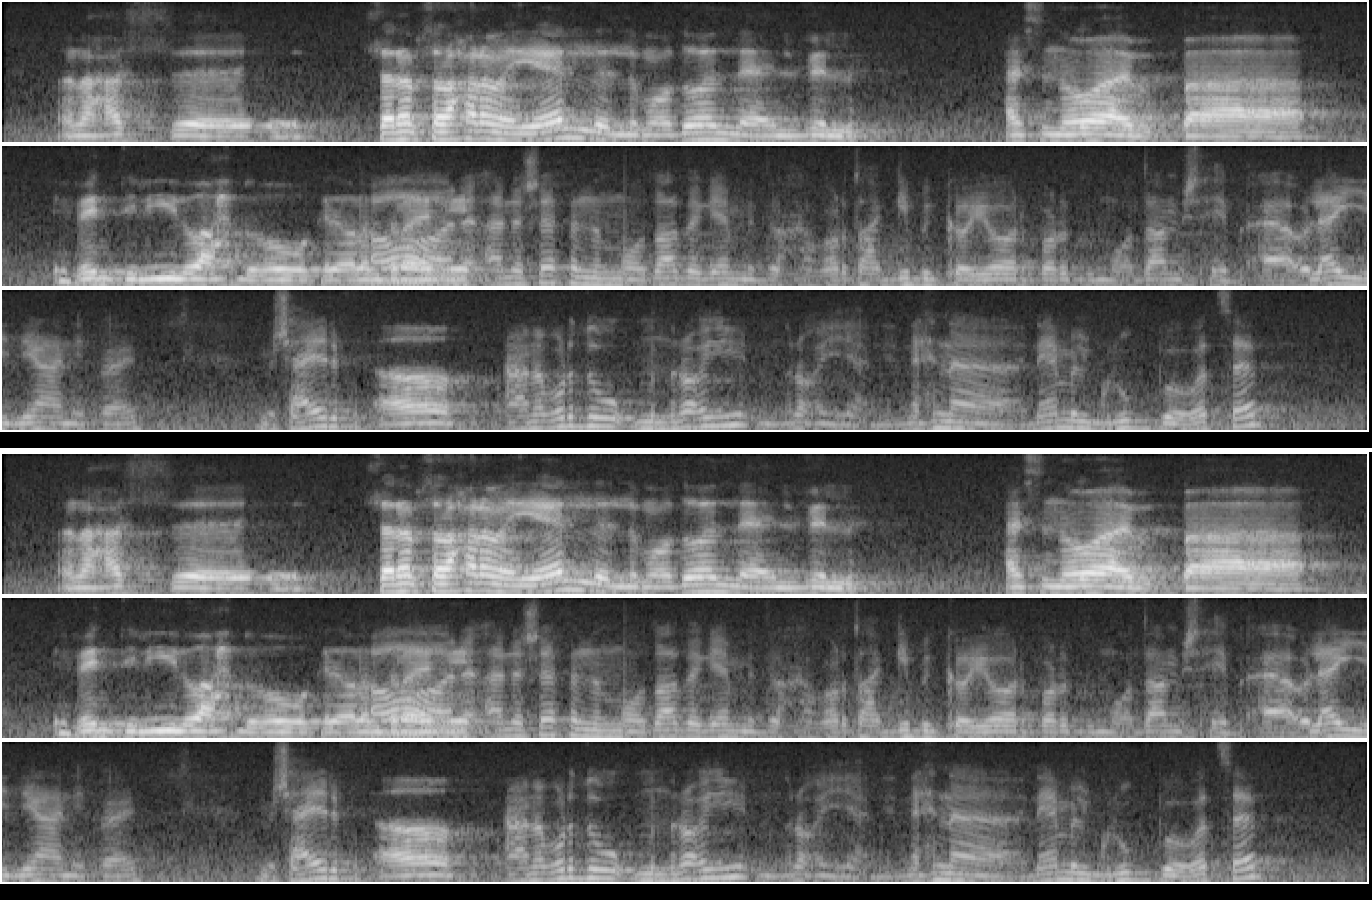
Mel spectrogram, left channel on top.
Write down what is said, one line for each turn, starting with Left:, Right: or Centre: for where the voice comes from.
Left: انا حاسس آه، بس انا بصراحة انا ميال لموضوع ال- الفيلا حاسس ان هو
Right: ب-
Left: هيبقى ايفنت ليه لوحده هو كده ولا انت
Right: آه،
Left: رأيك ايه؟
Right: انا انا شايف ان الموضوع ده جامد وح- برضه هتجيب الجيار برضه الموضوع مش هيبقى قليل يعني فاهم مش عارف
Left: اه
Right: انا برضه من رأيي من رأيي يعني ان احنا نعمل جروب واتساب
